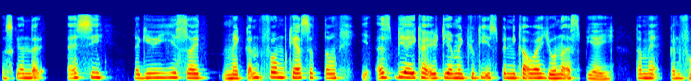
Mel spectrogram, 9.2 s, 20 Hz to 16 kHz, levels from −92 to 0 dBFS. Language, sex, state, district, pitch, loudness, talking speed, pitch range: Hindi, male, Rajasthan, Nagaur, 185 Hz, -18 LUFS, 210 wpm, 180-195 Hz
